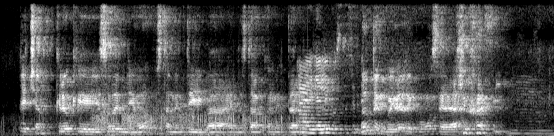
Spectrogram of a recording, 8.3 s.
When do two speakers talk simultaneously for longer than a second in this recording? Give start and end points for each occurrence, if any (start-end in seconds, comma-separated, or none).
none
